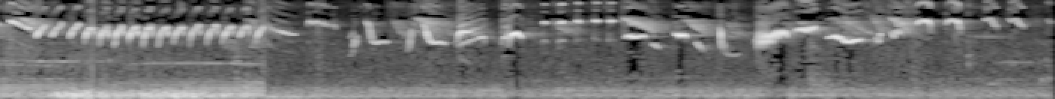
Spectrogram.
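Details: Oriental white-eye singing a loud 'gacor' song packed with imitated material, used as a lure to prompt other white-eyes to sing: a fast high buzzy trill, then varied sharp chirps and slurred whistles; a low rumble at the start.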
